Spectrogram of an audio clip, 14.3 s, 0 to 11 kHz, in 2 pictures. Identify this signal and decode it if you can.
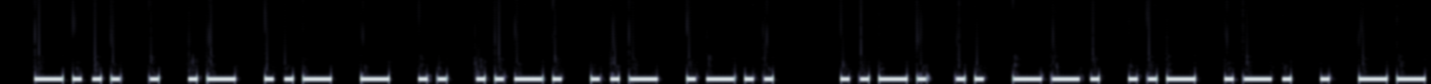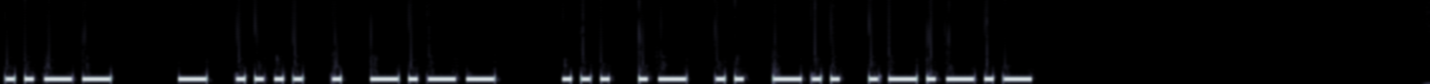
Morse code, heard as a keyed tone, about 25 wpm, 700 Hz. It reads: BEAUTIFUL FIGURE, THEY SAID.
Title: Sentences from Top 1000 Words - Review Part 2 - 25wpm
